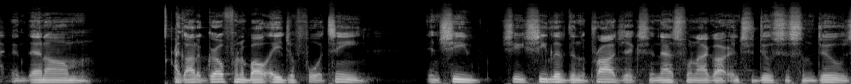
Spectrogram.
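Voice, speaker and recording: A man with an American accent talks at a moderate pace in a plain, everyday voice, his pitch fairly low and his intonation fairly even. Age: 50s. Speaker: recovery group leader and spoken word artist. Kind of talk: casual podcast chat, personal story. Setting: dispensary.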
